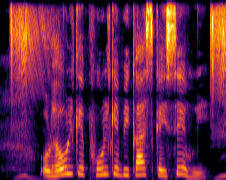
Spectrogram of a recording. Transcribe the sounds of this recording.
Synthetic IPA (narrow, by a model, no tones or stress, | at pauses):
ʊ̰ɽ̤əlkepʰuːlkebɪkaːskəɪseɦui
